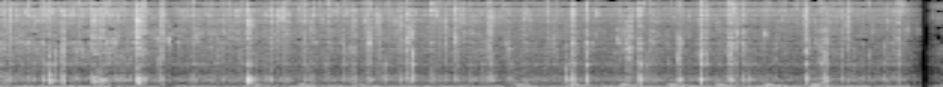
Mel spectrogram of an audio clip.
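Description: A metal spoon stirring and scraping against a stainless steel pot, with frequent sharp clicks, while sliced onions and garlic sizzle in hot oil.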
